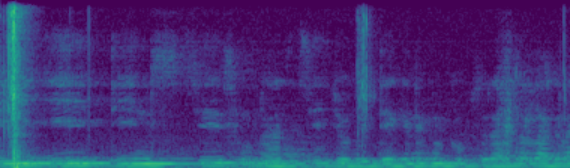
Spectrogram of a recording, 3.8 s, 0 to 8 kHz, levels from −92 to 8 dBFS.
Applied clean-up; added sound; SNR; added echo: none; Fire; 3 dB; reverberation time 1.0 s.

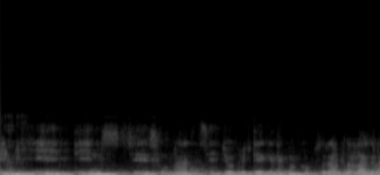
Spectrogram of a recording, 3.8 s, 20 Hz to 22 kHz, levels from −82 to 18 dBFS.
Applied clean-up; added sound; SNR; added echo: neural separator model SepFormer DNS4.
